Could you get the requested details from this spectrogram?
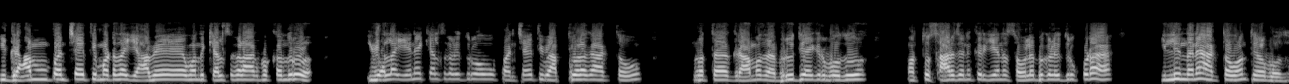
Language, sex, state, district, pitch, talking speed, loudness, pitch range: Kannada, male, Karnataka, Bijapur, 220 Hz, 135 wpm, -16 LUFS, 210-230 Hz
